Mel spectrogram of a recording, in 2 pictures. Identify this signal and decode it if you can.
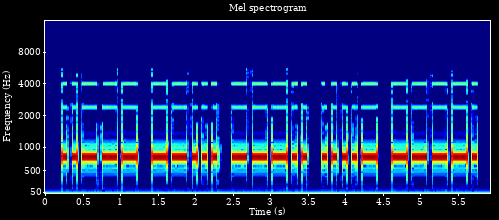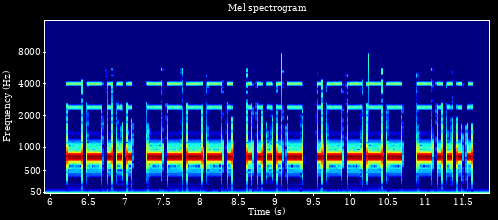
Morse code, heard as a keyed tone, about 18 wpm, 800 Hz. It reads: 27849 79416
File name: morze vizsga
